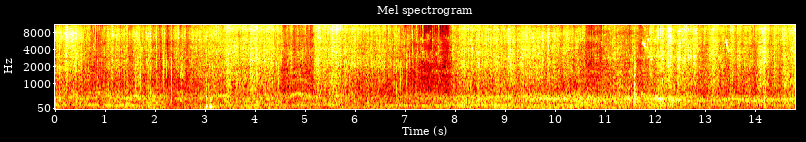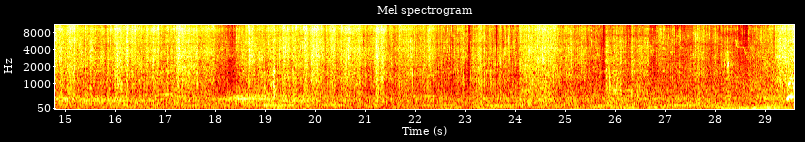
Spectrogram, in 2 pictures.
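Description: Thin plastic gloves and a plastic bag crinkling and rustling as hands squeeze and rub a boiled egg inside to spread the dye, with a few short pauses.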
